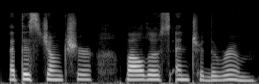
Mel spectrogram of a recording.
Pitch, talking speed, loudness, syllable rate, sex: 210 Hz, 160 wpm, -19 LUFS, 5.8 syllables/s, female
